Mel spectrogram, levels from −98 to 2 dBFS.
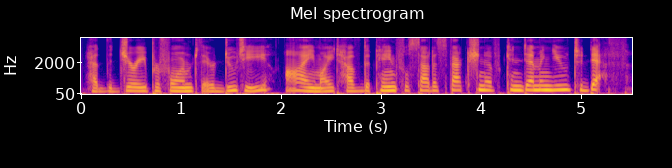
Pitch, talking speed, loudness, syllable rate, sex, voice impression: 200 Hz, 185 wpm, -19 LUFS, 5.3 syllables/s, female, feminine, middle-aged, tensed, powerful, slightly hard, clear, fluent, intellectual, calm, elegant, lively, slightly strict, sharp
